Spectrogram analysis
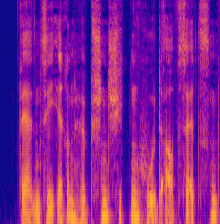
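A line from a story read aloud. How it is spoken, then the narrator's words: Plain question. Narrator (German): fragte Maria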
